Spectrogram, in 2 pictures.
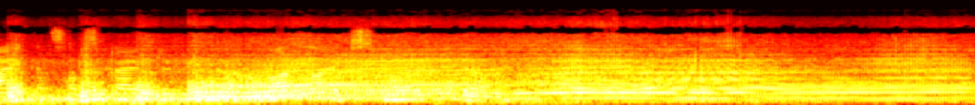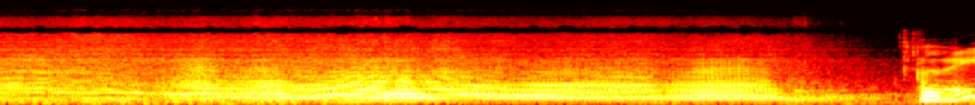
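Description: Tyres squeal as a car spins on pavement.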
